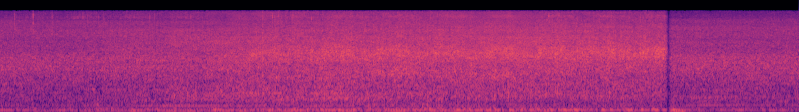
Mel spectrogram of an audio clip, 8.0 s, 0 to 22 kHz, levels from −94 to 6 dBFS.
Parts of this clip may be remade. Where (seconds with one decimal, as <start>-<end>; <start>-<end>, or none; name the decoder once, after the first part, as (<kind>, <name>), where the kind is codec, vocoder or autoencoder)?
2.1-2.7 (autoencoder, DAC-VAE); 4.4-5.4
